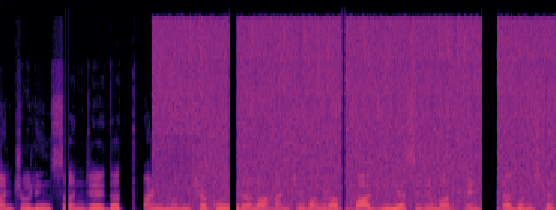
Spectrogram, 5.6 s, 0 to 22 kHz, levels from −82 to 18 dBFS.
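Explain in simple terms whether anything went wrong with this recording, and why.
Four blocks of digital silence cut the speech at 0.64 s (40 ms), 2.28 s (80 ms), 3.4 s (40 ms) and 4.8 s (160 ms), where sound stops and returns abruptly. From 1.51 s to the end, an unreliable data bit adds a constant crackle, even in pauses, because one bit in the samples keeps flipping.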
